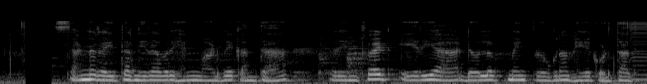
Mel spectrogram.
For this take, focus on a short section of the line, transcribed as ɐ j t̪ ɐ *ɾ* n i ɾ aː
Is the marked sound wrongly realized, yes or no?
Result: no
